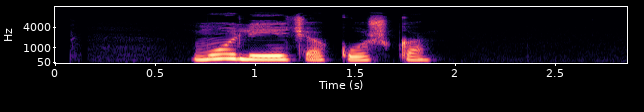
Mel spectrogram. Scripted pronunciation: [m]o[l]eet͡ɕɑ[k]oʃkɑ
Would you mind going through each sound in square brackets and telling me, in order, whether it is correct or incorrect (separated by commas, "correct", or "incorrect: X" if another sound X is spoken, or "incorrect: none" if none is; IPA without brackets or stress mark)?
correct, correct, correct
